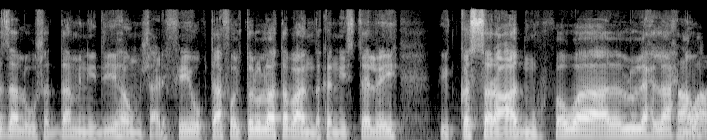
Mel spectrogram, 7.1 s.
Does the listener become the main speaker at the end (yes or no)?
yes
